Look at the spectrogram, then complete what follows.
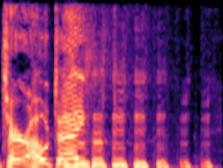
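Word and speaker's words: Terre Haute: Am I saying that right? Terote case. Yes, that's how you say it.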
